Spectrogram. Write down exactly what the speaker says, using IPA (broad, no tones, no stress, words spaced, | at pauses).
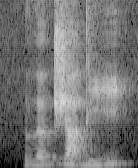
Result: ðəɡʒad i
